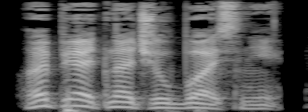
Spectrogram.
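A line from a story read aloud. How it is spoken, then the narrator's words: Grumbling. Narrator (Russian): проворчал Одинец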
